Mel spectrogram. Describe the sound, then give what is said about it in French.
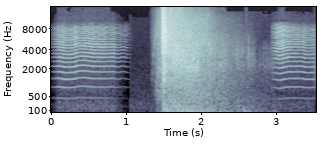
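A high-pitched mosquito whine hums steadily, cuts out, then a loud broad smack of hands swatting at it with a rushing decay hits before the thin buzzing returns. “Viens là, saloperie de moustique de tes mains!”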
